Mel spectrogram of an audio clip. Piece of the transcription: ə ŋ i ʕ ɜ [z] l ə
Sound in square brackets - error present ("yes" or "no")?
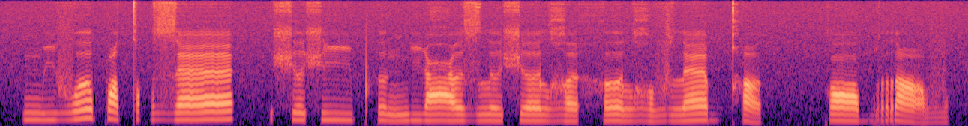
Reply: no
